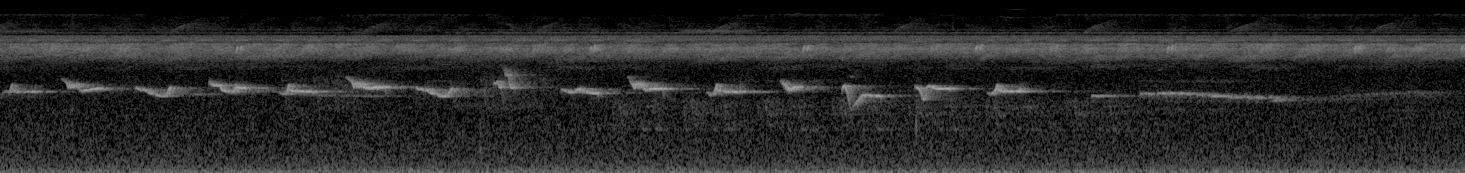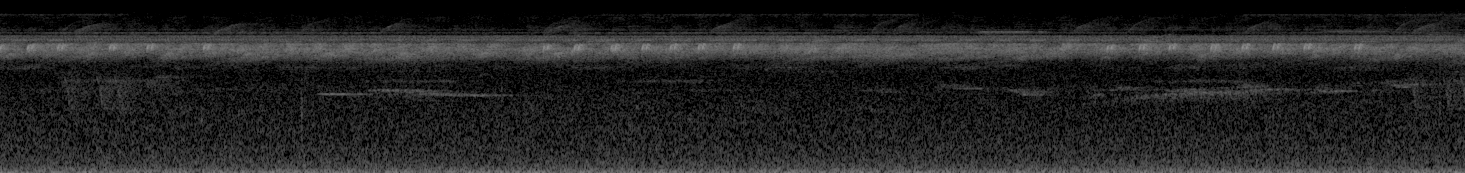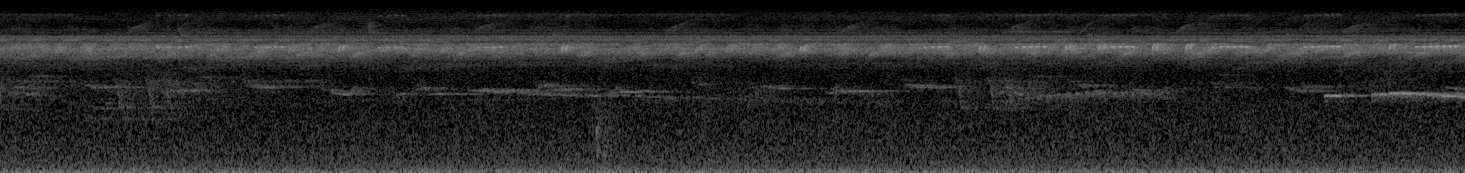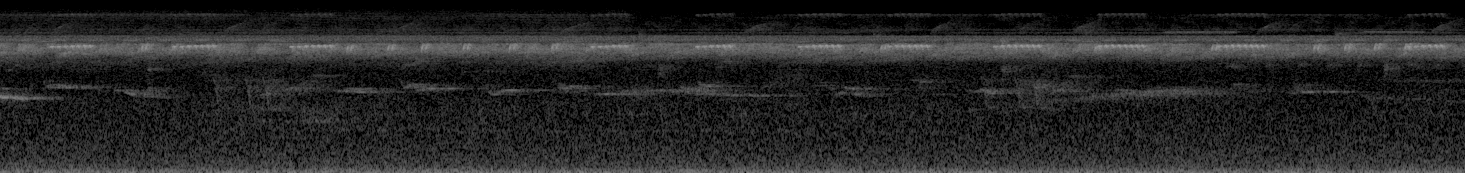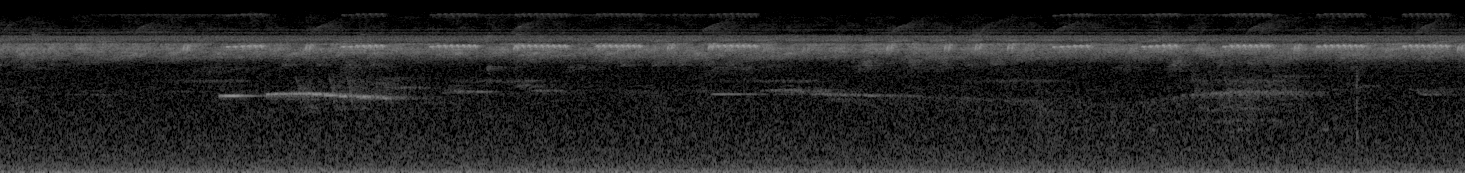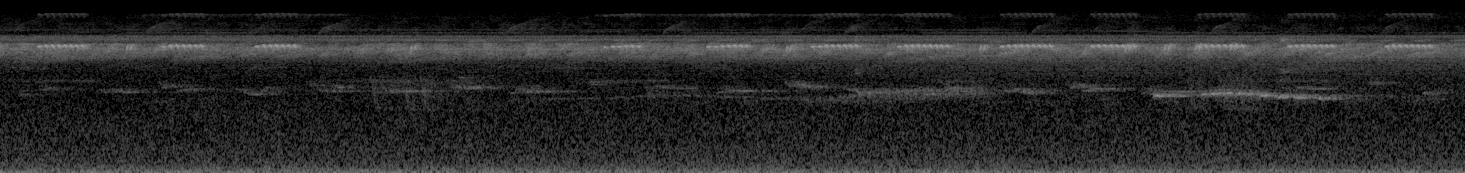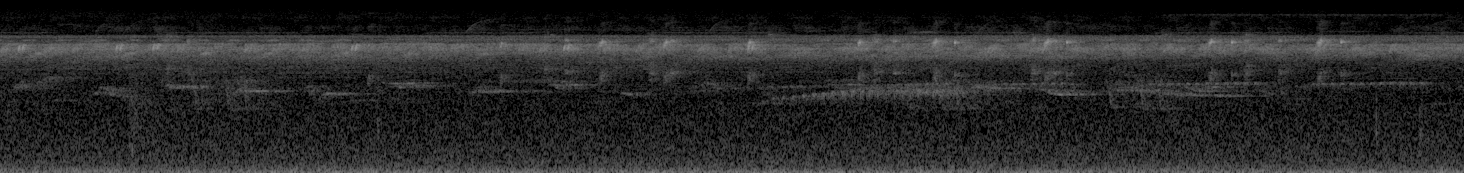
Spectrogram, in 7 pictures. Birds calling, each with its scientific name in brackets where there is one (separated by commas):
Black-faced Antthrush (Formicarius analis), Buff-breasted Wren (Cantorchilus leucotis), Elegant Woodcreeper (Xiphorhynchus elegans), Plumbeous Antbird (Myrmelastes hyperythrus), Hauxwell's Thrush (Turdus hauxwelli), Thrush-like Wren (Campylorhynchus turdinus), Buff-throated Woodcreeper (Xiphorhynchus guttatus)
